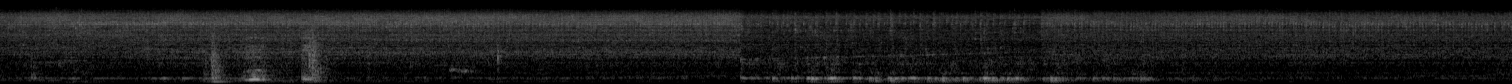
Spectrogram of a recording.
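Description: Fresh water running steadily into a small plastic guinea pig drinking bottle as it is filled, with a few light knocks of the bottle about two to three seconds in.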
